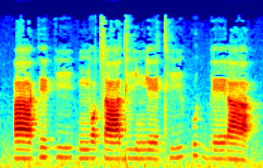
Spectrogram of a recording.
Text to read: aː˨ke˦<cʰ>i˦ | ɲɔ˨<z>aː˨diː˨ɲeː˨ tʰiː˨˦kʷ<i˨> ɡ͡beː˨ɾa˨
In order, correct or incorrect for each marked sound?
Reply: incorrect: k, incorrect: t͡s, incorrect: i˦

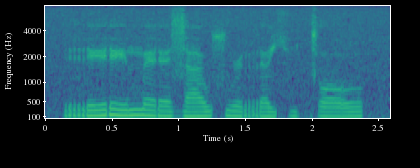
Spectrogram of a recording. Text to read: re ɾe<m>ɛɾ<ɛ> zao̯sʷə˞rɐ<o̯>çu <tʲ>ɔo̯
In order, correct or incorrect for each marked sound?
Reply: correct, correct, incorrect: e̯, incorrect: c

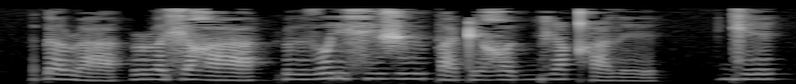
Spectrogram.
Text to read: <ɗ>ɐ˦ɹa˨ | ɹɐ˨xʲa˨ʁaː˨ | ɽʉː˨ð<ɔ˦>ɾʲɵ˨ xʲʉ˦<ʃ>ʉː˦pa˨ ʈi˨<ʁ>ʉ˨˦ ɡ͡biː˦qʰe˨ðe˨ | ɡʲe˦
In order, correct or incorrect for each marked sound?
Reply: correct, incorrect: o˦, incorrect: ʒ, correct

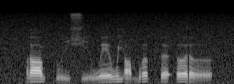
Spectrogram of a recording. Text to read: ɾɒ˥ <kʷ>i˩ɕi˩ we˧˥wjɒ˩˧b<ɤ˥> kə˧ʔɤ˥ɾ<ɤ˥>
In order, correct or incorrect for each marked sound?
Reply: correct, correct, incorrect: ɤ˩

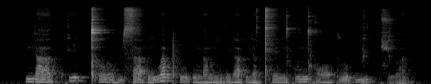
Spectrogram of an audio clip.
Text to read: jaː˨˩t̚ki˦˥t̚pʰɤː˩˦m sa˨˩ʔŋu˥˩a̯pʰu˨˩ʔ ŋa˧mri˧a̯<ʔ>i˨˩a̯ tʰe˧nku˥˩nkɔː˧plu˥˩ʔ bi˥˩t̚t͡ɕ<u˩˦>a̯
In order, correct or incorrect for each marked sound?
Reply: correct, incorrect: u˨˩

